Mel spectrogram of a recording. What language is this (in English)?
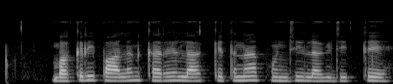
Magahi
